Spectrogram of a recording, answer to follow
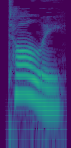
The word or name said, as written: tollie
